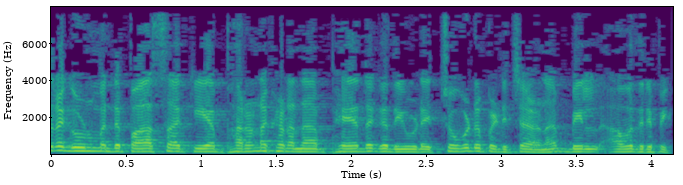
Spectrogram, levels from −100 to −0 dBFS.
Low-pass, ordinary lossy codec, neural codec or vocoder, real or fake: none; none; none; real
